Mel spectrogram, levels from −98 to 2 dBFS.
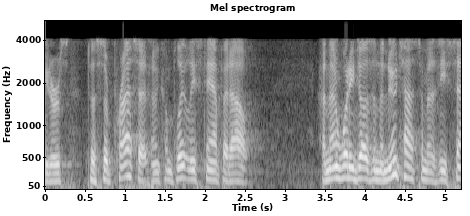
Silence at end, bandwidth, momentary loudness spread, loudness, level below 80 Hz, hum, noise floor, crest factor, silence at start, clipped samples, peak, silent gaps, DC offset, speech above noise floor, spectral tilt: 0 s; 4.2 kHz; 8 LU; -14 LUFS; -36 dBFS; none; -45 dBFS; 14 dB; 0 s; under 0.1%; 0 dBFS; none; under 0.1%; 32 dB; -10 dB/octave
